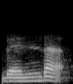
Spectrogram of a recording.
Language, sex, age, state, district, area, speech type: Malayalam, female, 60+, Kerala, Kozhikode, rural, conversation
